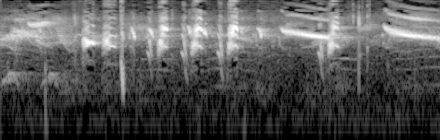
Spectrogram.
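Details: Tame caged Chinese hwamei giving harsh, chattering notes mixed with sharp clicks, then two long, clear whistled phrases that fall slightly in pitch.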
